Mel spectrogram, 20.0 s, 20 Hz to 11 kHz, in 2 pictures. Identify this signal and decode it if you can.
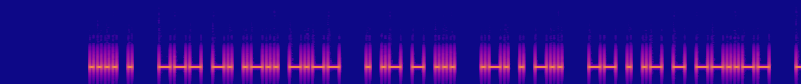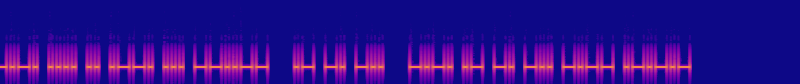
Morse code, heard as a keyed tone, about 25 wpm, 700 Hz. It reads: HE ONLY EATS RED MEAT, CHIPS, AND CANDY.
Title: Easy Phrases 25wpm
